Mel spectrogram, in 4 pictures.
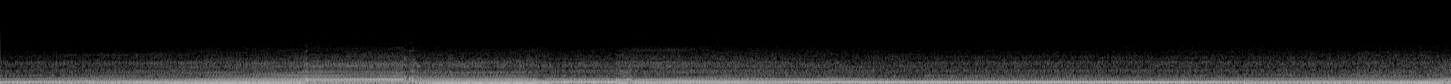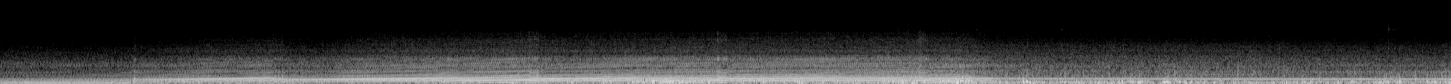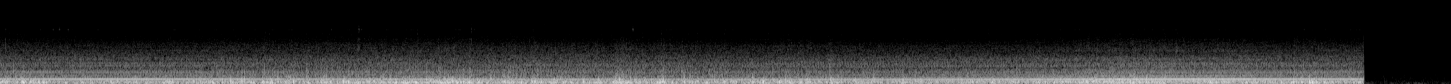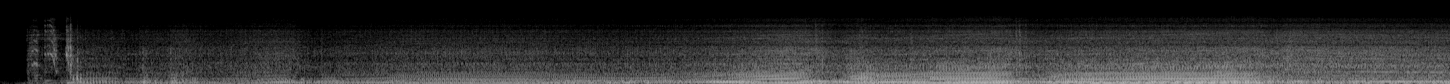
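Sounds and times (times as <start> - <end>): muffled motorcycle engine accelerating: 0.0 - 42.7, 43.8 - 58.0
heavy wind noise: 18.8 - 42.7.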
